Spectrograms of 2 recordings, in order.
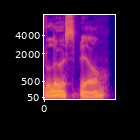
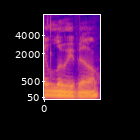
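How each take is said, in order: First: The name is said with an S sound. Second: The name is said without an S sound. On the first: "there's an S in there" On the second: "a lot of people say"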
